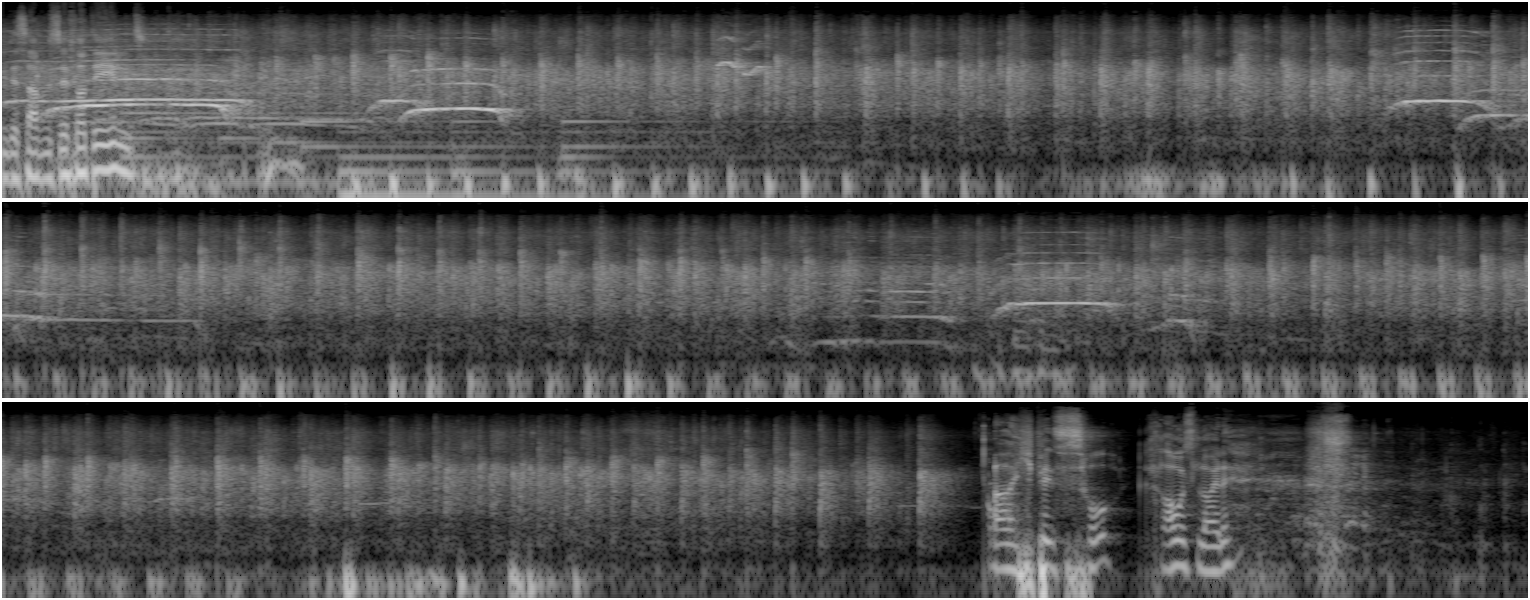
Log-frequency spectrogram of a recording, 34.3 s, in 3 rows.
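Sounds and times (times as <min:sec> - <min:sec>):
speech: 0:00.0 - 0:01.4, 0:31.8 - 0:32.4
scattered whistles and cheering voices: 0:00.0 - 0:06.0, 0:10.3 - 0:13.0, 0:18.8 - 0:20.5
crowd applause: 0:00.0 - 0:30.0
laughter: 0:32.2 - 0:34.3.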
